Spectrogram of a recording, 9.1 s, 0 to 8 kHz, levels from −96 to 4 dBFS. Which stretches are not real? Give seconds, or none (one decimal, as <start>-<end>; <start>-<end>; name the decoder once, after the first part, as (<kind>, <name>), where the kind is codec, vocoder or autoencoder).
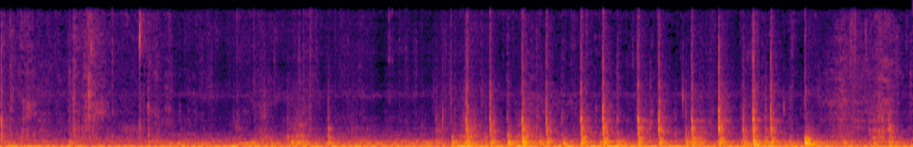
2.1-5.0 (codec, DAC); 7.0-7.6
